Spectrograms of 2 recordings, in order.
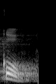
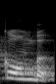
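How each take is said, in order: First: The word ends without a b sound. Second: The word ends with a b sound. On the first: The speaker calls it right. "बी होता है silent, so you have to से कोम" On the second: The speaker calls it wrong. "Not कोम्ब"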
